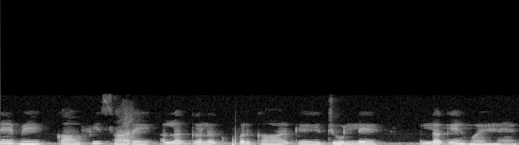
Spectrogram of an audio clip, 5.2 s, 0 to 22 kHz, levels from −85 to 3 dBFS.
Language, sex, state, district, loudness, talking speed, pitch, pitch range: Hindi, female, Punjab, Fazilka, -15 LUFS, 140 wpm, 200 Hz, 190-210 Hz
